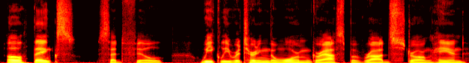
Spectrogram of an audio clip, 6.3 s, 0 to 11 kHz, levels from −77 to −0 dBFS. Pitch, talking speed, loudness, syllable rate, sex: 115 Hz, 125 wpm, -20 LUFS, 3.1 syllables/s, male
